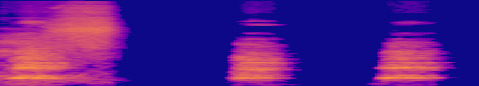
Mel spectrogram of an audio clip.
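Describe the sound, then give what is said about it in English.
A dog barks three times, one longer bark followed by two short, sharp ones spaced about a second apart, fairly loud with silence between them. “We'll be right back after this dog break.”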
